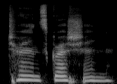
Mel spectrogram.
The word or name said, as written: transgression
